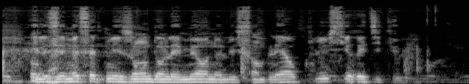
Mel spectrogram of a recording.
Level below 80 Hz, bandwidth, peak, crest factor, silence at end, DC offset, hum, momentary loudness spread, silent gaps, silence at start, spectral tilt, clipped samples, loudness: -44 dBFS; 16.5 kHz; 0 dBFS; 14 dB; 0.4 s; under 0.1%; none; 9 LU; none; 0 s; -5 dB/octave; under 0.1%; -15 LUFS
